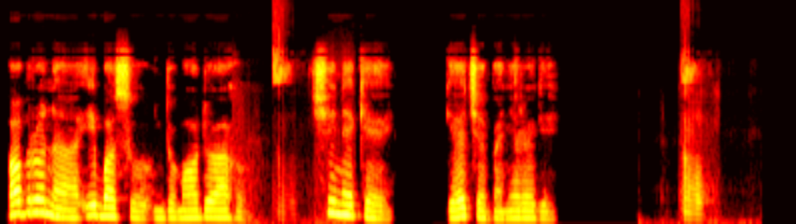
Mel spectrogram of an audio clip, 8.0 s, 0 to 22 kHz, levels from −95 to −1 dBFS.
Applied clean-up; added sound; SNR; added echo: neural mask model DeepFilterNet 3.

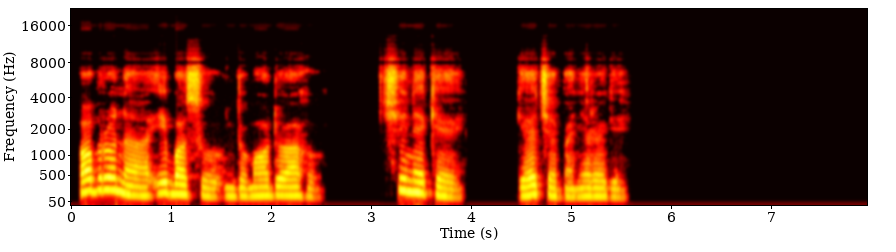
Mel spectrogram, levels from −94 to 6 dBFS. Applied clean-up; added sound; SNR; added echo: none; none; none; none.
